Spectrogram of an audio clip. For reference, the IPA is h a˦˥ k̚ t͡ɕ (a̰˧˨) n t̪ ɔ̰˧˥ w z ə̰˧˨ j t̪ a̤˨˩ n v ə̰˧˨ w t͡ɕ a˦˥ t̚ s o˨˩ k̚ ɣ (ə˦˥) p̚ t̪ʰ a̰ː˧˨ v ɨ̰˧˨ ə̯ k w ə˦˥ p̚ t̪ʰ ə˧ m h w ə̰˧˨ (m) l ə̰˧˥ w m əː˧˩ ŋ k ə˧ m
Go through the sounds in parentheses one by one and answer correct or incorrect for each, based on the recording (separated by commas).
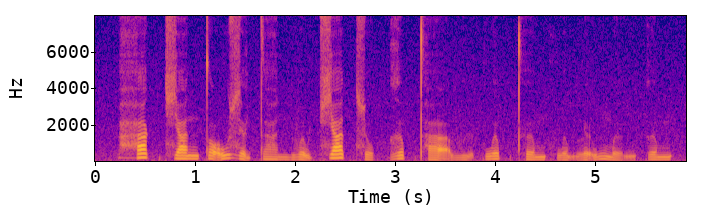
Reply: incorrect, correct, correct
